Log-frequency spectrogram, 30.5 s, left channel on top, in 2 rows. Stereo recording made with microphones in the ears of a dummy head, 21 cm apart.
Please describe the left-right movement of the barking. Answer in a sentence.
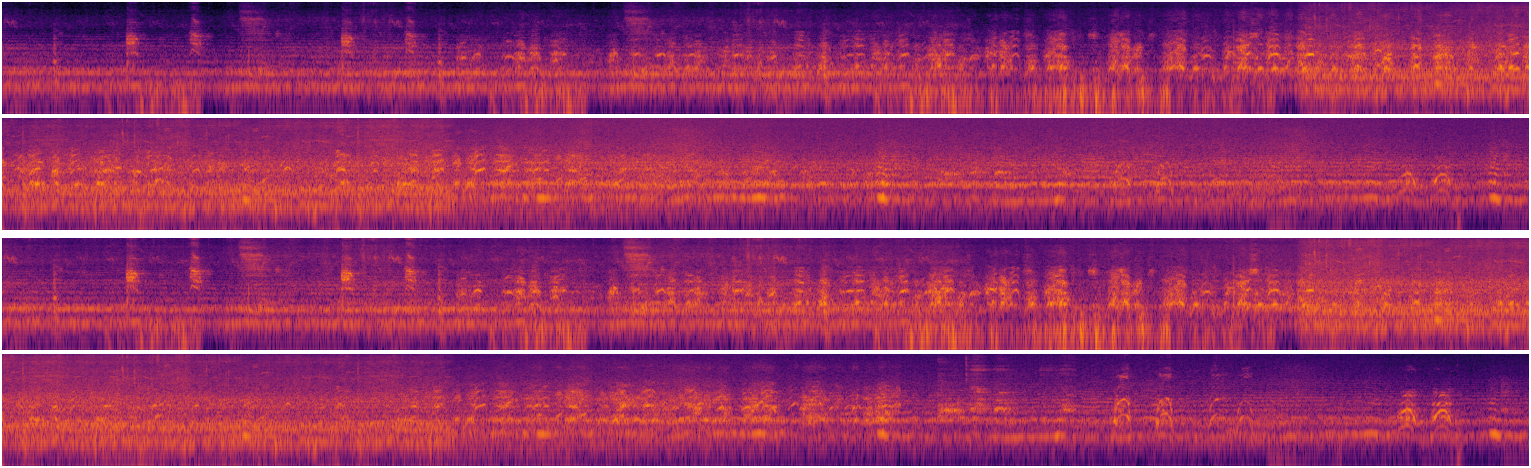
You can hear the barking go left and come back.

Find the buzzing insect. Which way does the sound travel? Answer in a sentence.
You can hear the buzzing insect move to the left.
